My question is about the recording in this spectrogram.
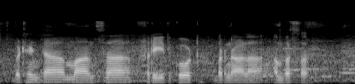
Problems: constant background noise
